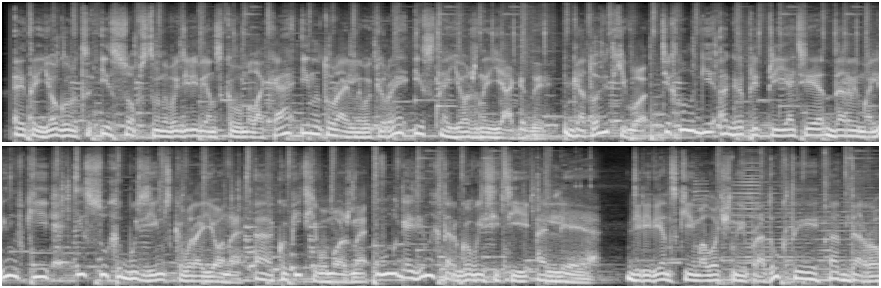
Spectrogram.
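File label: Belarusian, commercial; GoLocalise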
